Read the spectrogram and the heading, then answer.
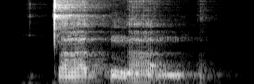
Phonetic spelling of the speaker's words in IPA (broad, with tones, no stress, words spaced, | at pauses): t̪a˦˥t̚ŋa̰˧˨nʔ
